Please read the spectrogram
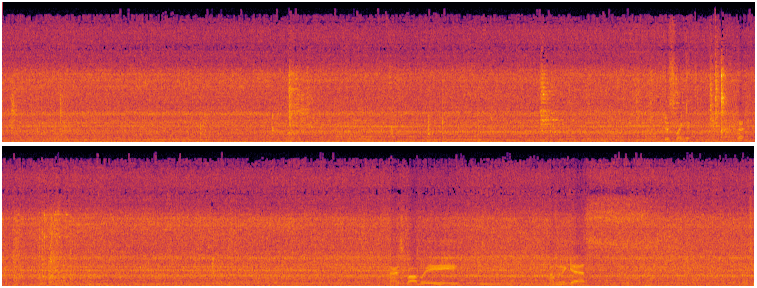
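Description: Heavy scrapyard machinery with diesel engines running steadily at a constant pitch, with a few brief rising and falling whines.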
